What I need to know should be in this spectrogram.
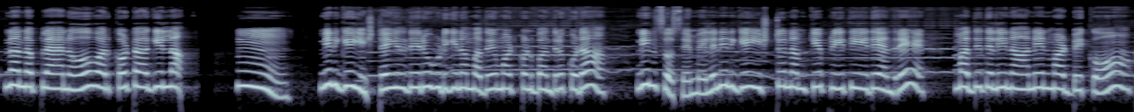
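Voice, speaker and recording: Lady doing a nosy gossipy neighbour woman, taunting, high voice, storybook style. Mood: thwarted, sulky. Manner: taunting, insinuating.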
